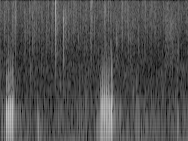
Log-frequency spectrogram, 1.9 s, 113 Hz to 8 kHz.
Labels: {"label": "biophony", "recorder": "SoundTrap 500"}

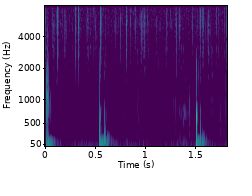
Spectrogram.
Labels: {"label": "biophony, double pulse", "recorder": "SoundTrap 300"}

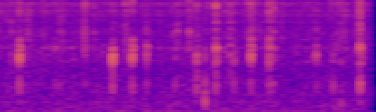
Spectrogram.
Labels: {"label": "ambient", "recorder": "HydroMoth"}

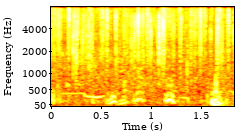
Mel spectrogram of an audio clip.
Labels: {"label": "biophony, cascading saw", "recorder": "SoundTrap 600 or HydroMoth"}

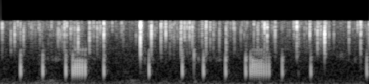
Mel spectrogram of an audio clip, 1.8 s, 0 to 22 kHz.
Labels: {"label": "biophony, knock croak", "recorder": "SoundTrap 300"}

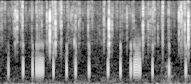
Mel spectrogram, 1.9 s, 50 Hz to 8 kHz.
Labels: {"label": "biophony, knock croak", "recorder": "SoundTrap 300"}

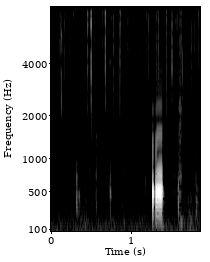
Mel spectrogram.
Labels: {"label": "biophony, knock croak", "recorder": "SoundTrap 300"}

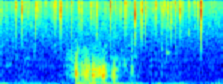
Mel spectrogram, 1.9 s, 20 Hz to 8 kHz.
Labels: {"label": "biophony, low growl", "recorder": "SoundTrap 300"}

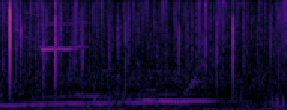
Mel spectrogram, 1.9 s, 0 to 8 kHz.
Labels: {"label": "biophony", "recorder": "SoundTrap 300"}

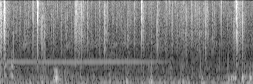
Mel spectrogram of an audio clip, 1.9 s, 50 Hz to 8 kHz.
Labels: {"label": "biophony", "recorder": "SoundTrap 300"}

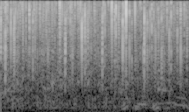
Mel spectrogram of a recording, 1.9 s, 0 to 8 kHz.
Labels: {"label": "biophony, cascading saw", "recorder": "SoundTrap 600 or HydroMoth"}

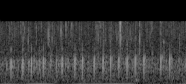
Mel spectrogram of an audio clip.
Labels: {"label": "biophony, rattle", "recorder": "SoundTrap 500"}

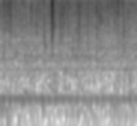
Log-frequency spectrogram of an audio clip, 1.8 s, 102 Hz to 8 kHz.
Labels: {"label": "biophony", "recorder": "SoundTrap 300"}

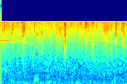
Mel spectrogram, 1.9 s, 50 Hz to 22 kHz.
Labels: {"label": "biophony, dolphin", "recorder": "SoundTrap 500"}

